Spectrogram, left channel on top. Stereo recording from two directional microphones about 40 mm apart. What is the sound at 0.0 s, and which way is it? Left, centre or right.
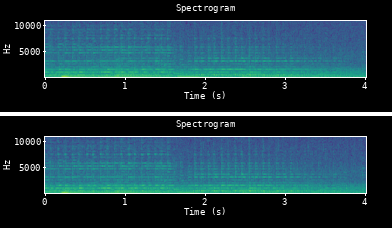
Music, right.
